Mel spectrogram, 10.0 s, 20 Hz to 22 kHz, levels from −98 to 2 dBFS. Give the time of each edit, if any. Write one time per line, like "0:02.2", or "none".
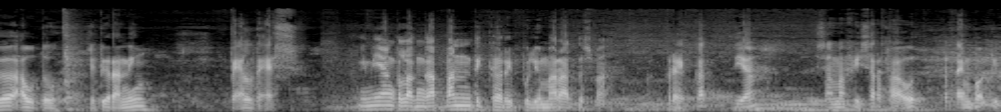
0:03.2

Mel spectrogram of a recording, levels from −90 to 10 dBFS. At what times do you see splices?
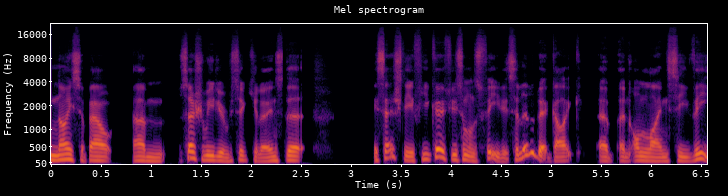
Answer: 0:02.3

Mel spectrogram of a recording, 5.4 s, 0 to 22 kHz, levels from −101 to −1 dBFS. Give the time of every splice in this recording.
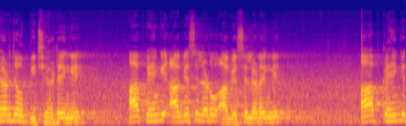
none

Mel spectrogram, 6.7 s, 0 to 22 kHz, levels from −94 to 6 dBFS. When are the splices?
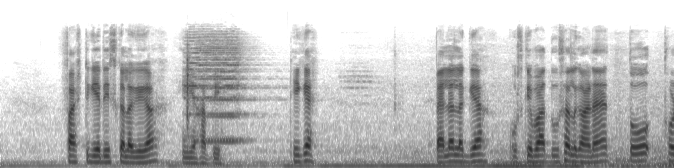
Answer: none

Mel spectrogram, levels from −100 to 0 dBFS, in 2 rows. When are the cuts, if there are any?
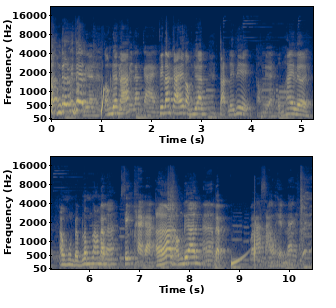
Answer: none

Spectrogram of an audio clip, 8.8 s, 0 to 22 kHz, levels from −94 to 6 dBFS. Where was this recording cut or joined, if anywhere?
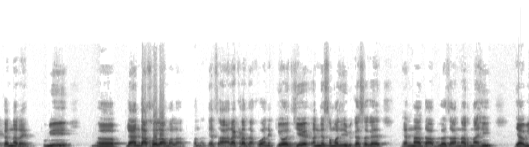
0:04.5

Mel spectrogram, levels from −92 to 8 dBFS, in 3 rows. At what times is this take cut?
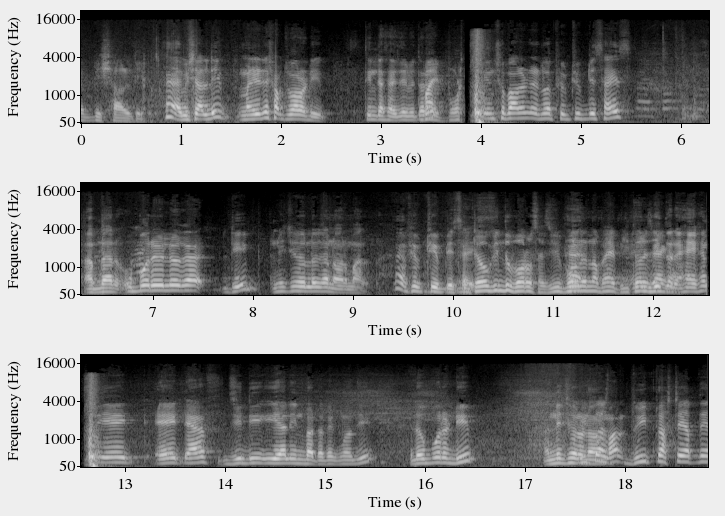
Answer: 0:03.8
0:12.5

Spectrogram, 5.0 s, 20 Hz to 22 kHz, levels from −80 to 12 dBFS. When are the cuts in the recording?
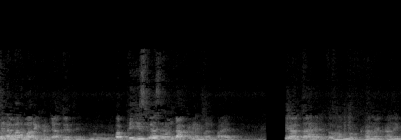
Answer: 0:03.5

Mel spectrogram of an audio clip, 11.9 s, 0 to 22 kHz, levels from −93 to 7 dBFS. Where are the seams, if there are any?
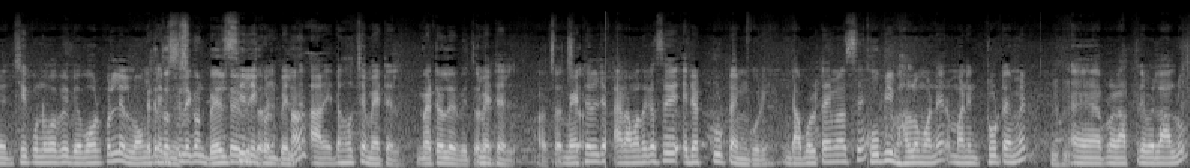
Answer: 0:01.6
0:06.1
0:08.7

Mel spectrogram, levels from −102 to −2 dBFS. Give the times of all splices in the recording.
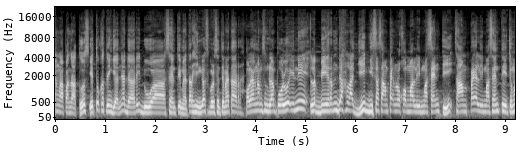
none

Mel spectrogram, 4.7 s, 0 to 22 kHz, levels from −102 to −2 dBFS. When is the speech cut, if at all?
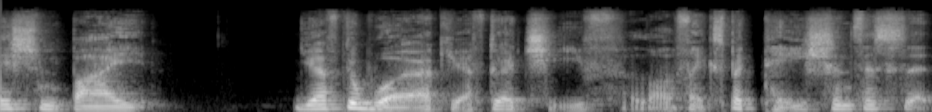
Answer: none

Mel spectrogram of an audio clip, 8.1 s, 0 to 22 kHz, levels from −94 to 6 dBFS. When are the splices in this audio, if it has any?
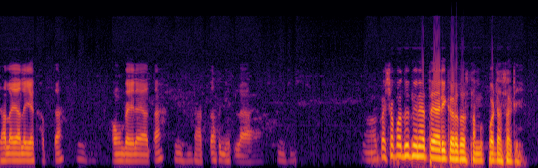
none

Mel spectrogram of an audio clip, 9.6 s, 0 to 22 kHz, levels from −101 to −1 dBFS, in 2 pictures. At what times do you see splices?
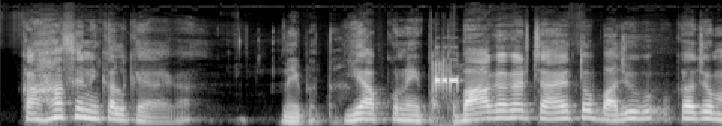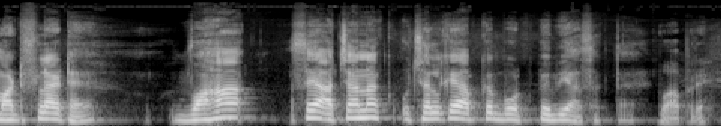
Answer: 0:03.0

